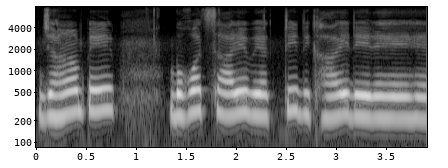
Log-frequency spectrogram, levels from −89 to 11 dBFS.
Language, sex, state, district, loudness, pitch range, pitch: Hindi, female, Jharkhand, Palamu, -15 LUFS, 230-270 Hz, 240 Hz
